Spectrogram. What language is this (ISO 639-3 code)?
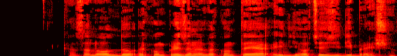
ita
